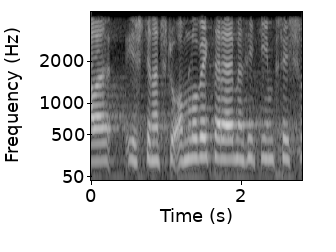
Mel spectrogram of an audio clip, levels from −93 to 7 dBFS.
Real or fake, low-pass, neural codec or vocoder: real; 3.6 kHz; none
